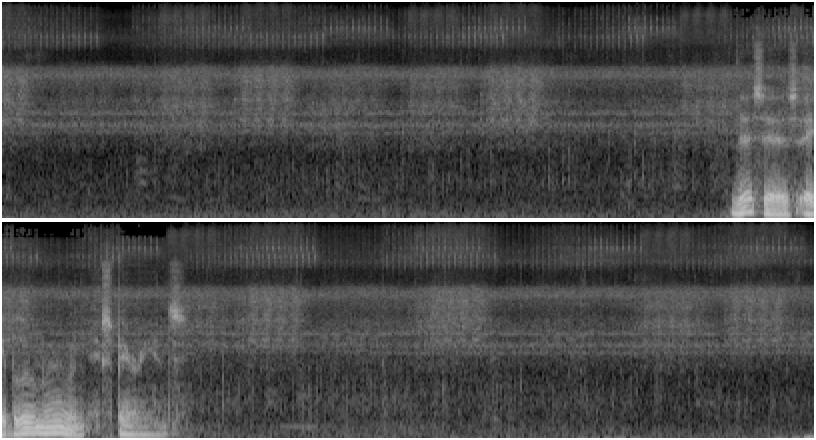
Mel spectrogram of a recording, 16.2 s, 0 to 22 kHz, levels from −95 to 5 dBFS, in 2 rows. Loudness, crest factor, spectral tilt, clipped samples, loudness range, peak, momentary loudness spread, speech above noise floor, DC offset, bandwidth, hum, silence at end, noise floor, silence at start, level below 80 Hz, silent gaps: -30 LUFS; 22 dB; -5 dB/octave; under 0.1%; 15 LU; -8 dBFS; 20 LU; 23 dB; under 0.1%; over 20 kHz; none; 0 s; -47 dBFS; 0 s; -44 dBFS; none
